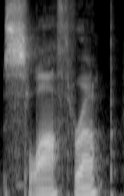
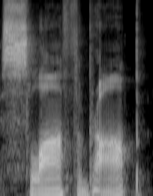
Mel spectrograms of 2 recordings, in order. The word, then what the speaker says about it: Slothrop: also make me think we've been I think inconsistent here in how we're pronouncing the name Slothrop, but it's rendered here slothrop. And I feel like I've kind of been saying slothrop as two separate things.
